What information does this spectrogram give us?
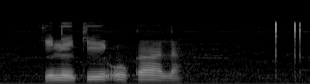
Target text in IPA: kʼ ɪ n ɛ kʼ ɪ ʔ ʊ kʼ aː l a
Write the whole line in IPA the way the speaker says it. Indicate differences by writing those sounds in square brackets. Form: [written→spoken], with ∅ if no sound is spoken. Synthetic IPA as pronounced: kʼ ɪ n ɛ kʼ ɪ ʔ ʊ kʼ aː l a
